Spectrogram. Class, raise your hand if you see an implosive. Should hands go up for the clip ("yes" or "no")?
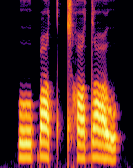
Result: yes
